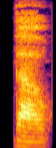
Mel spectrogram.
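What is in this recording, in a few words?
"thou", English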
